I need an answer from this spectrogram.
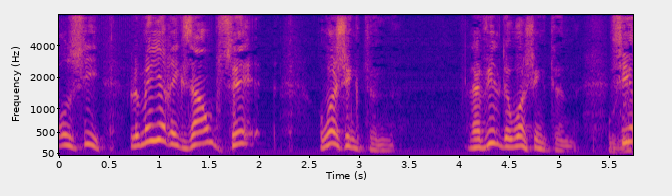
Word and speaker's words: Washington: du siècle, la rue Vachinton, c'est ridicule aussi. Donc il faut dire Washington. Sans trop marquer l'accent anglais, mais un peu de prononciation anglaise.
